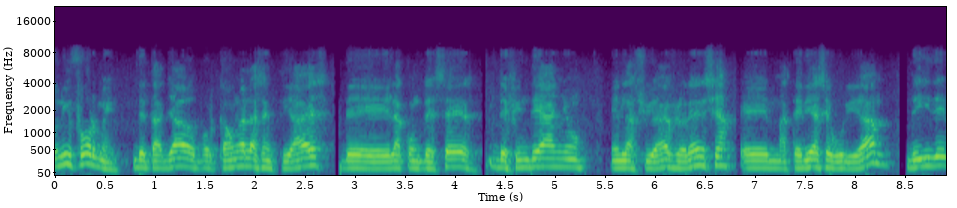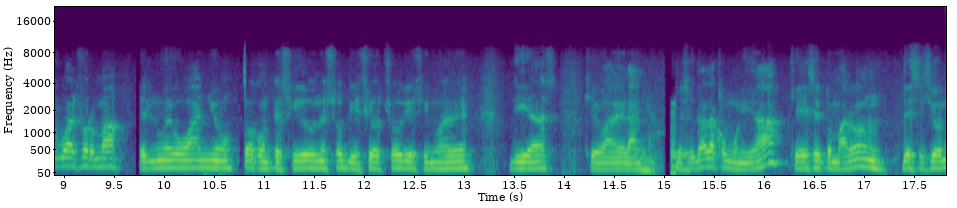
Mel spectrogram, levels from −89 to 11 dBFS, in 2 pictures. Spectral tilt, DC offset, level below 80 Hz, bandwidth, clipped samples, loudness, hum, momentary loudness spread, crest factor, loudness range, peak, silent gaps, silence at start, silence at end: -8 dB/octave; under 0.1%; -46 dBFS; 8.8 kHz; under 0.1%; -16 LUFS; none; 5 LU; 14 dB; 1 LU; -2 dBFS; none; 0 s; 0 s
